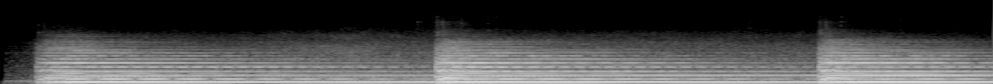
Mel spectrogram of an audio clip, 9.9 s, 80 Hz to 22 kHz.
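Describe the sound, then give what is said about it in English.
Church bells of Westminster Abbey ringing loudly at a special commemoration service marking 80 years since the end of the war in Europe, with three heavy strikes about four seconds apart. Each strike blooms into a rich, humming tone that sustains until the next one. No voices are heard. “Ringing out at Westminster Abbey at a special commemoration service.”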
